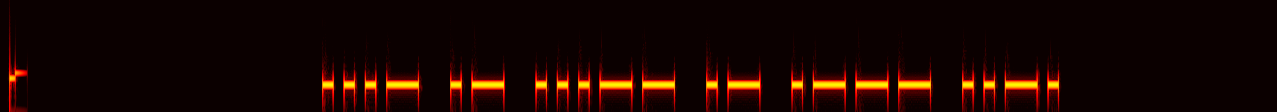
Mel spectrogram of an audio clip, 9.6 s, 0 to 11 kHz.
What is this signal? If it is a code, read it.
Morse code, heard as a keyed tone, about 15 wpm, 700 Hz. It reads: VA3AJF
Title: DXCC-100 Call Signs - 6 Characters - Repeated 3x - 15wpm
